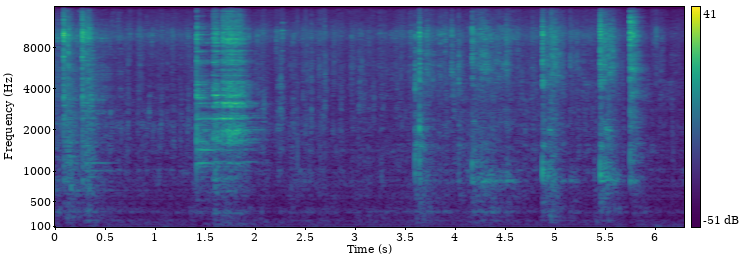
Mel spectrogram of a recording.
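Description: A spoon stirs dry fruits, grated coconut and almonds into thick halwa in a pan, giving several short scraping, clattering bursts against the metal, close and fairly loud, with quieter pauses between them and no talking.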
